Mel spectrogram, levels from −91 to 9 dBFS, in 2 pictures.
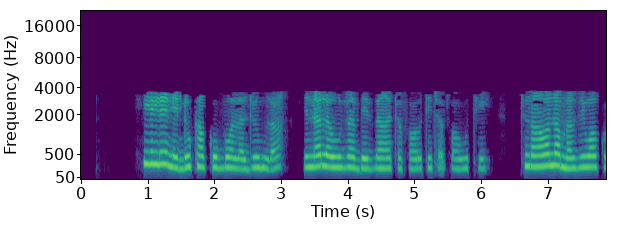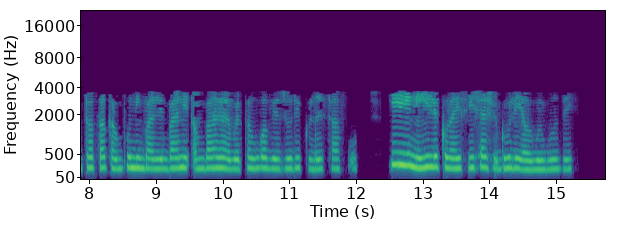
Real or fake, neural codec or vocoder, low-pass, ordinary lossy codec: fake; autoencoder, 44.1 kHz, a latent of 192 numbers a frame, MeloTTS; 3.6 kHz; MP3, 16 kbps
